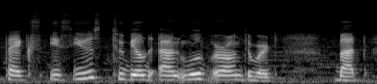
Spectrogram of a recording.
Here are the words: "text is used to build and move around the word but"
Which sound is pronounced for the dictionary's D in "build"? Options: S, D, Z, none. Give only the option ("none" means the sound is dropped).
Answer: D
